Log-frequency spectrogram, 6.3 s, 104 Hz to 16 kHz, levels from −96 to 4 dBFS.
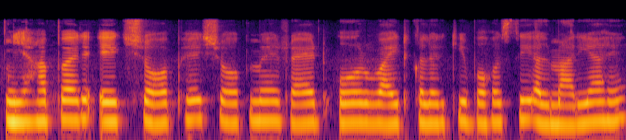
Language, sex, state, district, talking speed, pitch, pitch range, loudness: Hindi, female, Madhya Pradesh, Dhar, 155 wpm, 205 Hz, 195-210 Hz, -17 LUFS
